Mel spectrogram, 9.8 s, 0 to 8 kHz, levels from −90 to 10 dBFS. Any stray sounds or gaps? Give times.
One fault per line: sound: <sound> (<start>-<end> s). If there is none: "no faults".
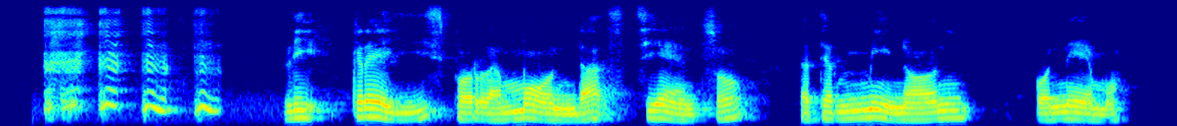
sound: throat clearing (0.3-1.9 s)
